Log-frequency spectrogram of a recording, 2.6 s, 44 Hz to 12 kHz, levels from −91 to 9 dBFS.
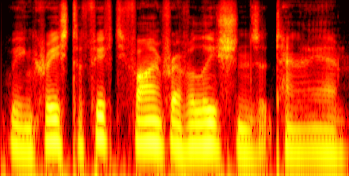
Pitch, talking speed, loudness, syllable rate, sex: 110 Hz, 230 wpm, -16 LUFS, 6.4 syllables/s, male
